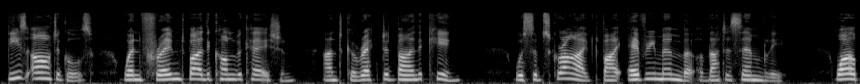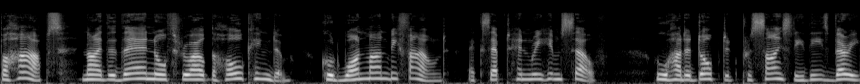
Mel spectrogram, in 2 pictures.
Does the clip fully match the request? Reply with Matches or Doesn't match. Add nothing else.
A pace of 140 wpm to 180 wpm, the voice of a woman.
Matches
